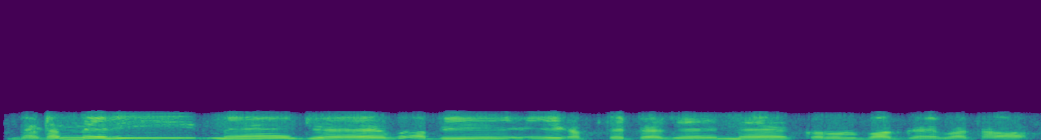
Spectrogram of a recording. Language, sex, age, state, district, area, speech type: Urdu, male, 45-60, Delhi, Central Delhi, urban, conversation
